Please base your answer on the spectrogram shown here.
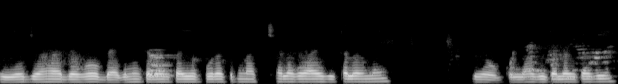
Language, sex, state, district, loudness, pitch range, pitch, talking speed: Hindi, male, Uttar Pradesh, Jyotiba Phule Nagar, -16 LUFS, 120-125 Hz, 125 Hz, 215 wpm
